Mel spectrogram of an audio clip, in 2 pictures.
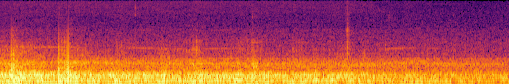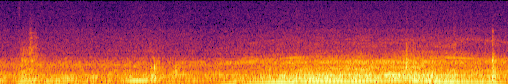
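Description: Car running along the road, heard from inside the cabin: a steady low rumble of engine and tyres that fades as the car slows toward a stop, then grows louder again over the last two seconds, with a few faint clicks scattered through.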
